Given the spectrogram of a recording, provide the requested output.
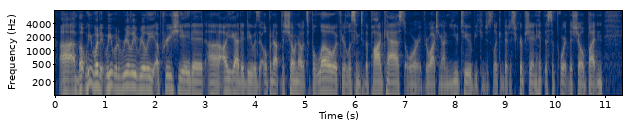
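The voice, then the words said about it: Hoarse, strained voice. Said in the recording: “I'm losing my voice. I've been screaming a lot this week.”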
